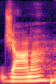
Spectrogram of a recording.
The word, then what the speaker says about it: Jannah: You know, there's this prophet, and you know, and like their heaven, I think it's Jannah is how it's pronounced, I hope.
